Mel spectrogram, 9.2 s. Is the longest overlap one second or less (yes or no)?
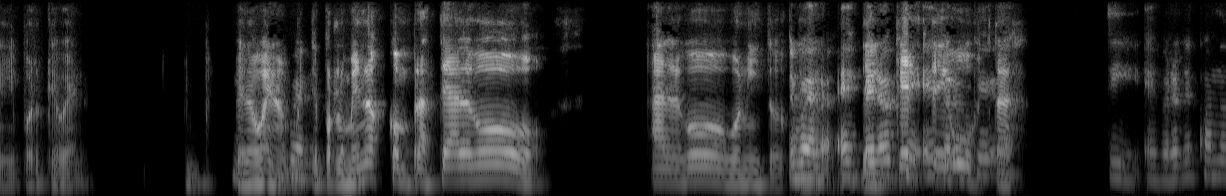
no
